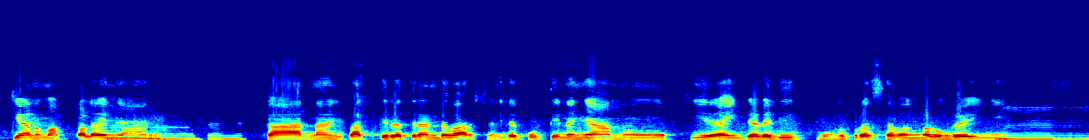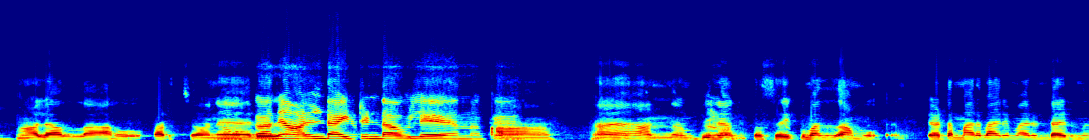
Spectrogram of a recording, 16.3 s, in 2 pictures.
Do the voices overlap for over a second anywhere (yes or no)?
no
